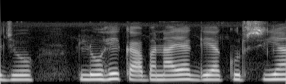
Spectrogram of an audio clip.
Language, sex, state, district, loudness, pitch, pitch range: Hindi, female, Jharkhand, Palamu, -14 LUFS, 220 Hz, 215-230 Hz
